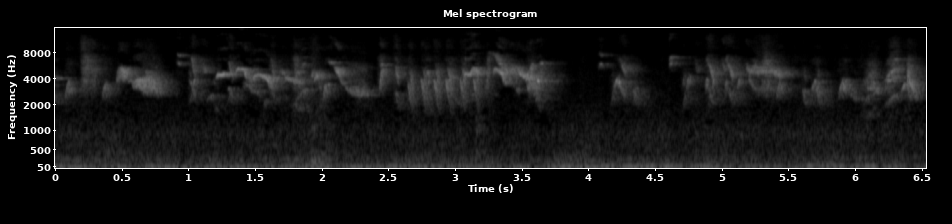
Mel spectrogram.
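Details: Autumn singing of a European goldfinch, October 2021, alongside whistled crested lark calls: bright, fast, jangling twitter phrases with short pauses, lively and high, in quiet surroundings.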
